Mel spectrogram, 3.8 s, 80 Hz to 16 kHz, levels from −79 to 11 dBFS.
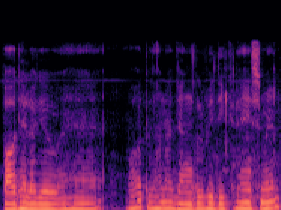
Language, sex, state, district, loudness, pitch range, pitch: Hindi, male, Bihar, West Champaran, -16 LUFS, 100-110 Hz, 105 Hz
